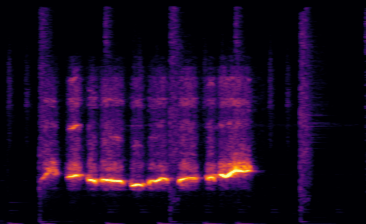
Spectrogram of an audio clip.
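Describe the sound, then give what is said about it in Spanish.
A bright, cheerful anime tune whistled clearly for about two seconds, the melody wavering up and down over a steady, thumping low beat, then stopping with a final thump. No talking. “Pero es con silbidos, creo. como...”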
